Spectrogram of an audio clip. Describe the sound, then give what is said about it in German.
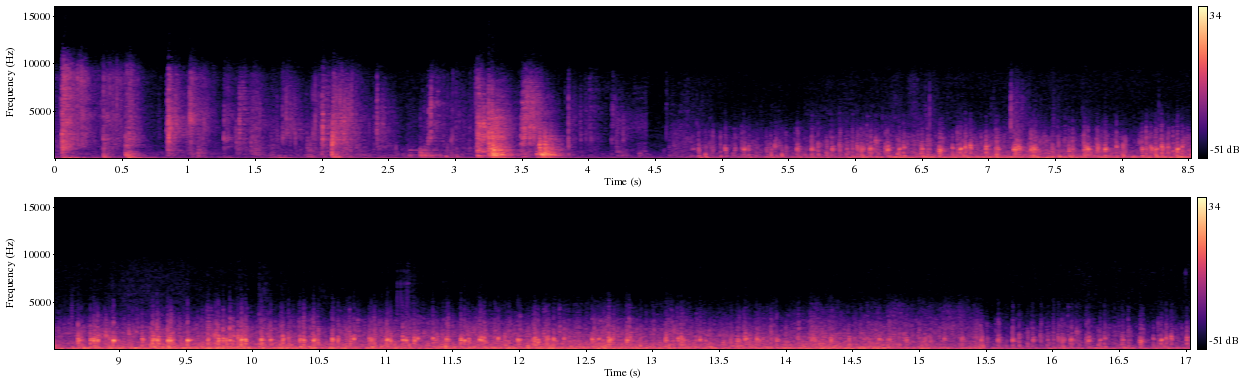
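Boarding of a horse-drawn carriage: a few sharp knocks and the thud of the door shutting in the first seconds, then a steady, loud clatter of hooves and rolling wheels that continues to the end. “Kommen Sie in meinen Wagen. Steigen Sie ein, schnell.”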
